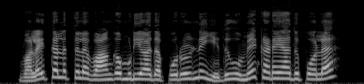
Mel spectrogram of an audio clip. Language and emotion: Tamil, surprised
